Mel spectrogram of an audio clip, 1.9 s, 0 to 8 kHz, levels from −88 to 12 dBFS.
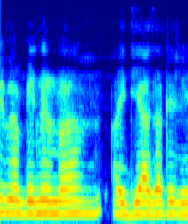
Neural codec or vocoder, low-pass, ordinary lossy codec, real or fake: codec, 16 kHz, 8 kbps, FreqCodec, smaller model; 7.2 kHz; none; fake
